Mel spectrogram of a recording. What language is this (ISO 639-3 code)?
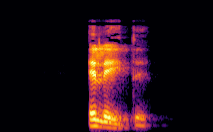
glg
